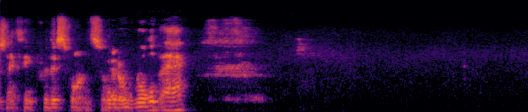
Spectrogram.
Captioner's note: breathes in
